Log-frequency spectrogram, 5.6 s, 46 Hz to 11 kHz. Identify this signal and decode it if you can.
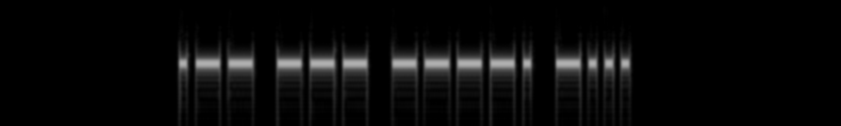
Morse code, heard as a keyed tone, about 22 wpm, 700 Hz. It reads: WO9B
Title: Call Signs Repeated 3x - 22wpm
